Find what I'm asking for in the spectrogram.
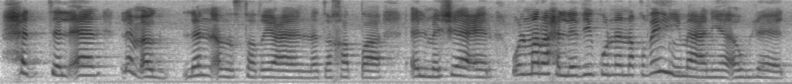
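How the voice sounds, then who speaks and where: A woman voicing a weary widowed father in a doll play, speaking low, soft and pleading. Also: moderate pace, slight background noise. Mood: explaining. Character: strict, weary widowed father, middle-aged man. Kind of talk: toy doll play voice acting.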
